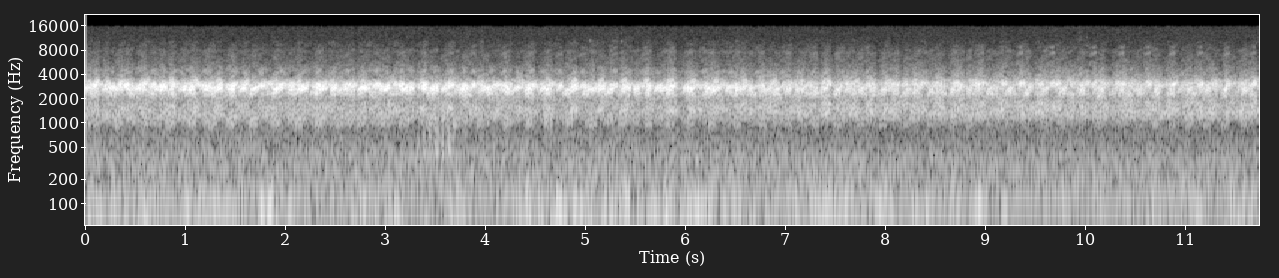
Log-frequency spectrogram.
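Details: Frogs in the countryside at night, a dense chorus of rapid repeated croaks blending into one steady high buzzing trill that softens slightly toward the end.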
